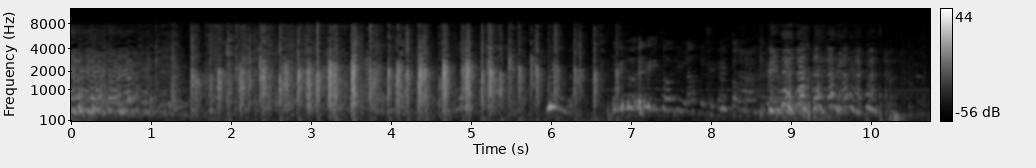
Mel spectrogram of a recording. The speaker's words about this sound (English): That will please rub your hands together and warm them up. On the count of three, we're going to clap and say, oh yeah. 3, 2, 1. Oh yeah! Yeah. We love play work!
